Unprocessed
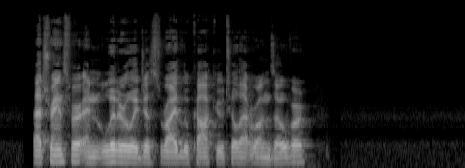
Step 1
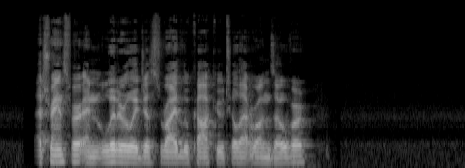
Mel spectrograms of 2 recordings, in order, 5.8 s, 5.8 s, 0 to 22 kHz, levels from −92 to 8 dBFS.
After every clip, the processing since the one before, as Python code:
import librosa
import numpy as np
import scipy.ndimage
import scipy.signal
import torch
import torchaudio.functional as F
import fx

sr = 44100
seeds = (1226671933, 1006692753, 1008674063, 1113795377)

y = fx.attack_slew(x, sr, db_per_s=580.0)
y = y * librosa.db_to_amplitude(2.0)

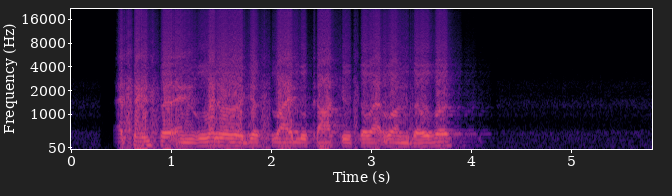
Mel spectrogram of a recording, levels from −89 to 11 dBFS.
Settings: y = fx.sample_hold(x, sr, seeds[0], rate_hz=3800.0, jitter_pct=20)
y = fx.fold_sine(y, sr, drive_db=12, ceiling_db=-14.0)
y = fx.echo_feedback(y, sr, ms=145, feedback_pct=43, wet_db=-20.0)
y = y * librosa.db_to_amplitude(-8.5)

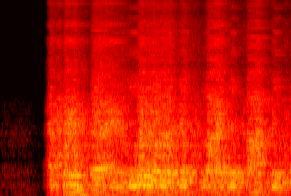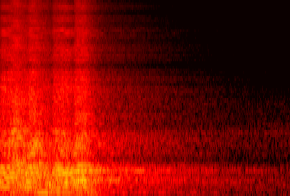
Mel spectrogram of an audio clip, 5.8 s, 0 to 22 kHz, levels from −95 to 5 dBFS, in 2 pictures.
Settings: y = np.repeat(scipy.signal.resample_poly(x, 1, 4), 4)[:len(x)]
y = y * np.sin(2.0 * np.pi * 94.0 * np.arange(len(y)) / sr)
y = fx.rev_double_slope(y, sr, seeds[1], early_s=0.45, late_s=3.7, knee_db=-21, drr_db=-5.5)
y = y * librosa.db_to_amplitude(-7.0)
